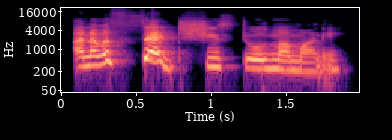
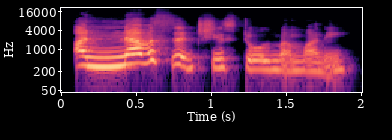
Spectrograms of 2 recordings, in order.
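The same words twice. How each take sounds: First: The stress falls on the word said. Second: The stress falls on the word never. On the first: It was not said aloud, but she did steal it. "when I'm stressing said" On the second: The money was never stolen at all. "just by stressing the second word"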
